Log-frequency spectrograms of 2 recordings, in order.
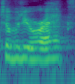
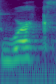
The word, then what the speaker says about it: WRX: of choice is works we call it wrx but it's meant to be pronounced works we're a bit old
